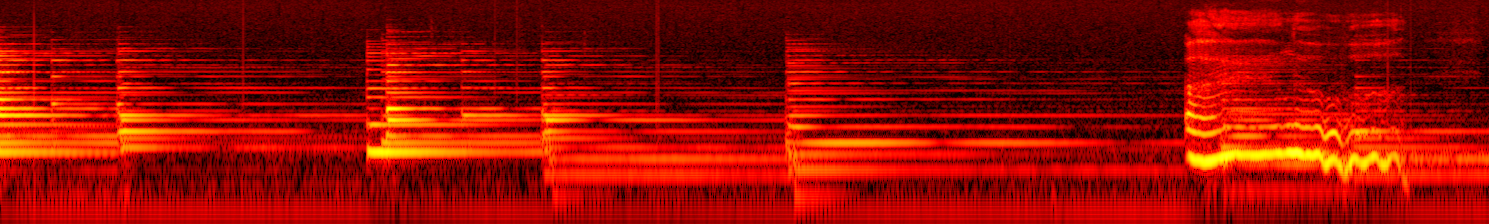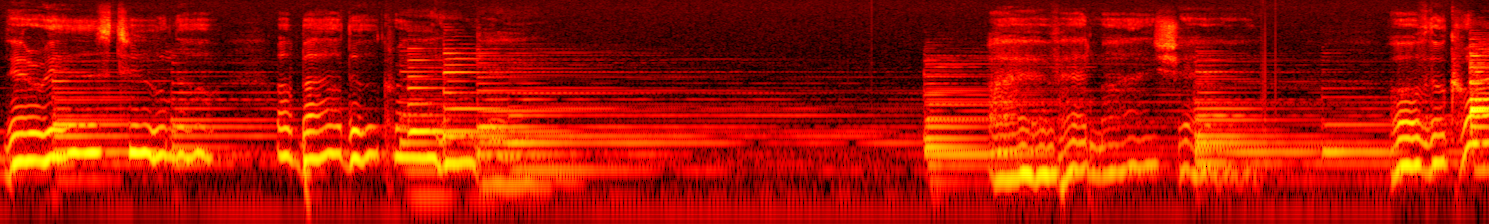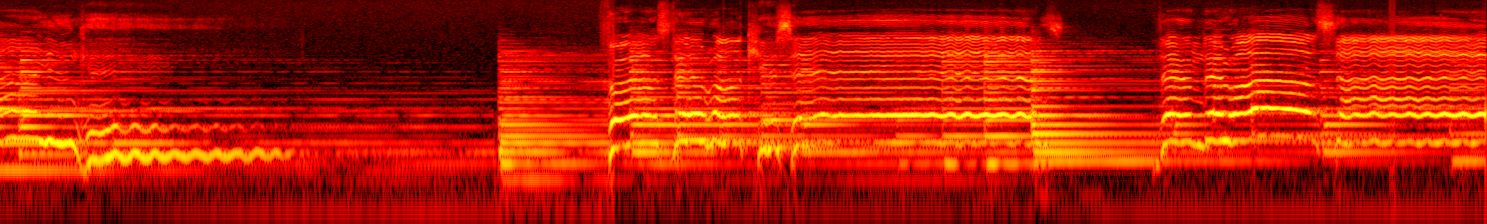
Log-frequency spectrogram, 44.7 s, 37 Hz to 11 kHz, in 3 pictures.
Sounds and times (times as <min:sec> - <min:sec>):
Music: 0:00.0 - 0:44.6.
